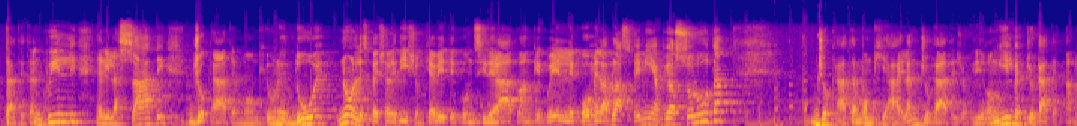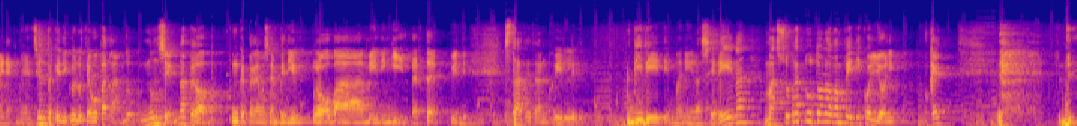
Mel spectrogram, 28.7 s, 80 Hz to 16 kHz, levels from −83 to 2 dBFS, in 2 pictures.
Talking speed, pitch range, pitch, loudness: 140 wpm, 105-165 Hz, 120 Hz, -17 LUFS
